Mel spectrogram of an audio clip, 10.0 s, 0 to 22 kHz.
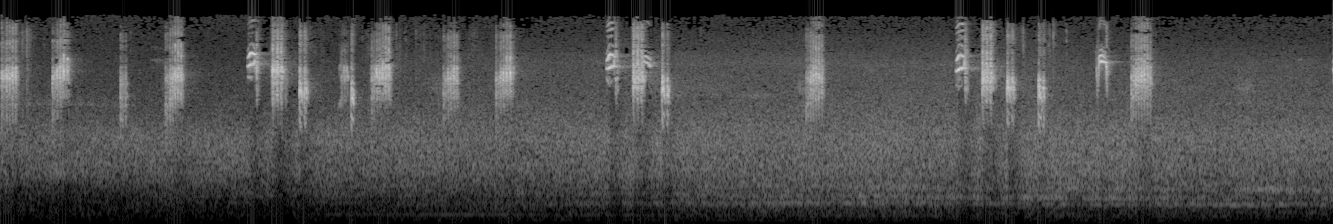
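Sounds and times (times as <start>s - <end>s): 
common nightingale harsh rasping calls: 0.0s - 3.9s, 4.5s - 5.2s, 6.0s - 6.3s, 7.2s - 9.4s
soft hiss: 0.0s - 9.9s.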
